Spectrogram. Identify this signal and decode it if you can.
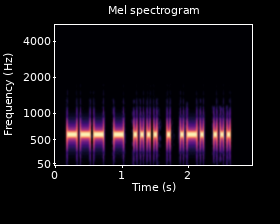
Morse code, heard as a keyed tone, about 24 wpm, 600 Hz. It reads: OTHERS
